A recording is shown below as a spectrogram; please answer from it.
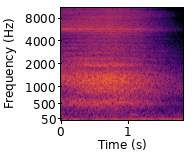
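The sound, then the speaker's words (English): A single long breath is blown out as a broad, airy whoosh lasting nearly two seconds. It holds steady at first, then gradually softens toward the end. “Take a breath. And blow.”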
